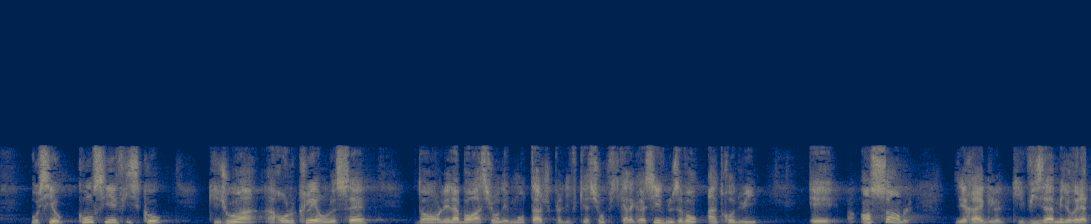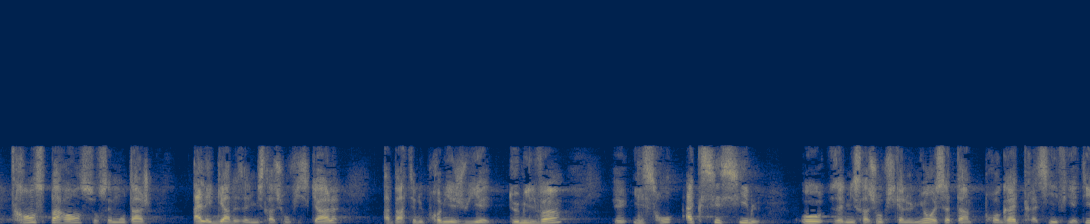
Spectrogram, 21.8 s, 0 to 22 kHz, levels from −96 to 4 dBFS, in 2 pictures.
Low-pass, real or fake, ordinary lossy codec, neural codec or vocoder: none; real; none; none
